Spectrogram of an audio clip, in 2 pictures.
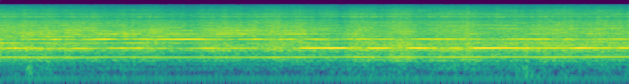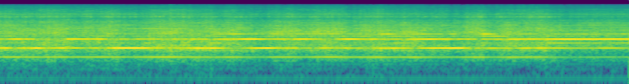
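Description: Soup sloshes and churns under a blender.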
